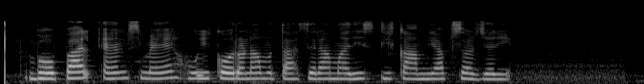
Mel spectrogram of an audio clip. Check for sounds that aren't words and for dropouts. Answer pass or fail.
pass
